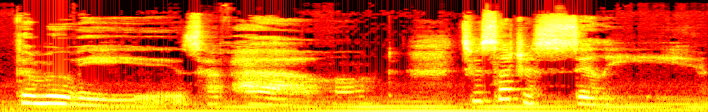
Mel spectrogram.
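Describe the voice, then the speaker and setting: Woman doing an ancient vampire lady, super slow breathy asmr whispering, seductive and menacing, music behind it. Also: on the high side, rough recording. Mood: mocking. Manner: slow, taunting, theatrical, drawn-out pauses. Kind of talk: ASMR roleplay monologue, soft-spoken and whispered.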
